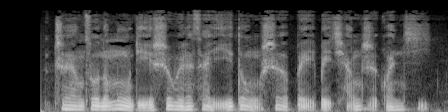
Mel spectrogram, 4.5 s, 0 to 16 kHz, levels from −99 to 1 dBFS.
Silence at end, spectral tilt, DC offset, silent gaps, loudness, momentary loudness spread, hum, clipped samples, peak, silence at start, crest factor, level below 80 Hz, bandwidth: 0.1 s; -5.5 dB/octave; under 0.1%; none; -23 LUFS; 6 LU; none; under 0.1%; -8 dBFS; 0.4 s; 16 dB; -40 dBFS; 11.5 kHz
